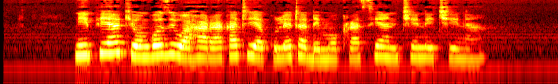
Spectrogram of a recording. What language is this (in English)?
Swahili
